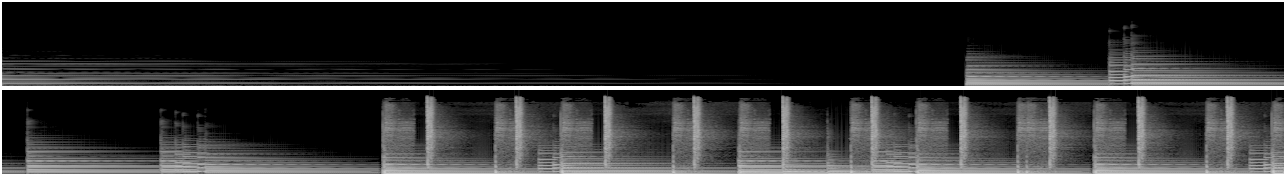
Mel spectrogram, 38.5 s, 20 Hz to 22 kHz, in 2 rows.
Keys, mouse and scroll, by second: 1.1-2.8 drag, 3.1 KP_3, 4.3-6.1 drag, 8.8-10.8 middle drag, 12.6-15.9 drag, 17.1-18.9 drag, 20.1-23.3 middle drag, 23.3-26.3 drag, 24.6 right click, 26.9 s, 31.5-34.7 middle drag, 35.0-38.4 middle drag.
